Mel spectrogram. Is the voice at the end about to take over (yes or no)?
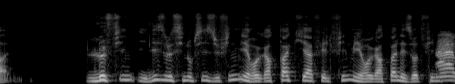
yes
